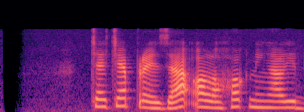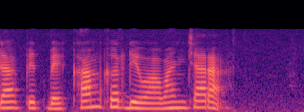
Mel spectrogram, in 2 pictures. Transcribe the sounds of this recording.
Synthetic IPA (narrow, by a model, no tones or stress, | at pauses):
t͡ʃɛt͡ʃɛpɾɛzaʔɔlɔhɔk̚niŋalidafit̪̚bɛkʰamkɨrdiwawaɲt͡ʃaɾa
